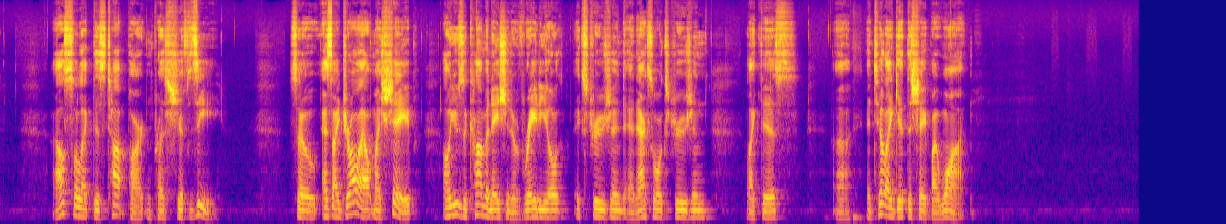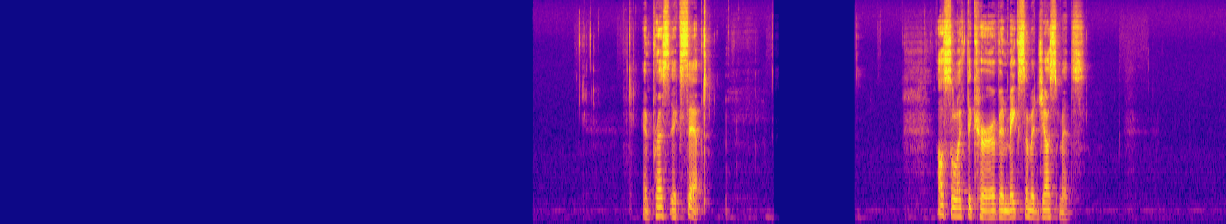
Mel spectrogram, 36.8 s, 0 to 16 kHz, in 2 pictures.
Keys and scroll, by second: 3.0 shift+z, 28.6 Return, 30.9 a, 36.4 0.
